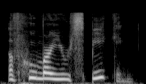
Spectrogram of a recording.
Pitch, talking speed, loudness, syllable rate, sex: 235 Hz, 205 wpm, -17 LUFS, 5.8 syllables/s, female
